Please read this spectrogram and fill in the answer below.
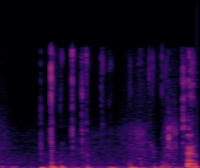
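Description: Computer keyboard typing: an irregular run of keystrokes.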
